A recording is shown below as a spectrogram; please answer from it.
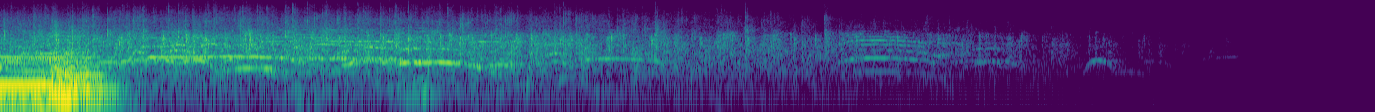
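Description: A live rock band's final held chord stops about half a second in, giving way to audience applause and cheering with whistles, which fades out steadily over the next several seconds.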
